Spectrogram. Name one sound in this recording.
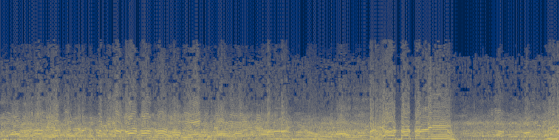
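A crowd of men shouts and calls out outdoors.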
